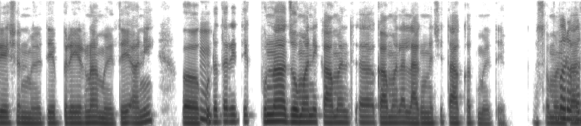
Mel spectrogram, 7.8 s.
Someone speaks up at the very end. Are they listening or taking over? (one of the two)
taking over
